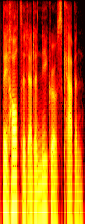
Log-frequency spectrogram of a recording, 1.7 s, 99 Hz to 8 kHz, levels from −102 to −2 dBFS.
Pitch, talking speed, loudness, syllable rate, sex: 95 Hz, 210 wpm, -21 LUFS, 5.7 syllables/s, male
